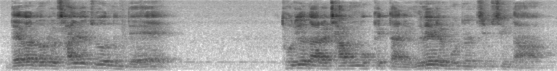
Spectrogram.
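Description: A man's voice: mid-range voice, a little fast, slight background noise, close to an everyday voice. A man voicing a kind young scholar in a folk tale who talks urgently and pleadingly, heard far off in an echoey hall. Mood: scolding. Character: kindly young male scholar, alarmed and pleading.

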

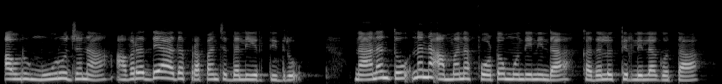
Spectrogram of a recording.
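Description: Audio-story figure: a brooding, grieving young husband, read by a woman, soft and sorrowful, lo-fi. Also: fairly high pitch, moderate pace, close to an everyday voice. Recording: dull lo-fi recording.

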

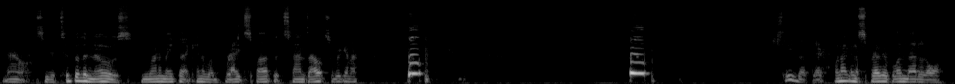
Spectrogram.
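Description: Mellow-voiced young man, teasing chat. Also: medium pitch, fairly even intonation, racing, hardly any pauses, breathy edge, no room sound. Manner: playful, teasing, narrating his steps. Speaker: boyfriend doing makeup on camera. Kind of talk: casual chat while doing makeup.

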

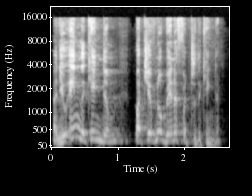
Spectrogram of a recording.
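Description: A middle-aged man, a pastor, teaching scripture on a talk show in an animated, emphatic way, repeating key phrases. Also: sits high, fast talker. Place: living-room studio set, indoors.

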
